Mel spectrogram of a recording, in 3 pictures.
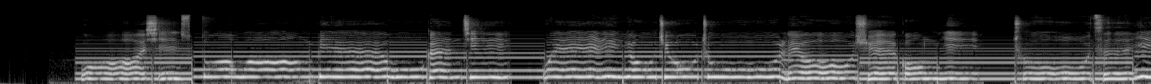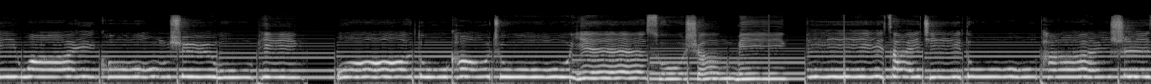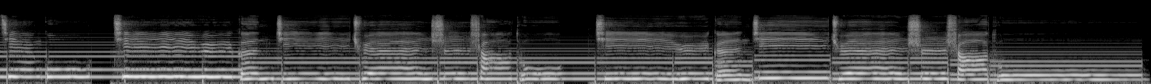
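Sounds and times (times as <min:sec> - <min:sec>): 
solo singing, second voice: 0:00.7 - 0:34.5.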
